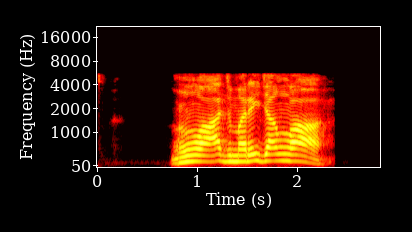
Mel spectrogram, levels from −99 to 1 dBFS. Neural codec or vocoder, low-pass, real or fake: codec, 16 kHz, 4 kbps, FunCodec, trained on LibriTTS, 50 frames a second; 5.4 kHz; fake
